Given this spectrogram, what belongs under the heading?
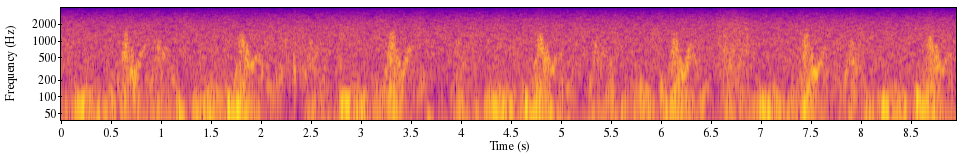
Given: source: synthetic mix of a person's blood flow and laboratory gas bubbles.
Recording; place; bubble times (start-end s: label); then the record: Doppler ultrasound of blood flow; precordium
2.12-2.50 s: bubbles
From the record:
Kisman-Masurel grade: 112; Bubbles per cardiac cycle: 1 to 2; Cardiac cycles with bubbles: 1 to 10%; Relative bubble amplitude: moderate (0.250 to 0.450); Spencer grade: 1 (occasional bubble signal discernible with the cardiac motion signal, with majority of cardiac periods free of bubbles); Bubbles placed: only in the low amplitude regions of the cardiac cycle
